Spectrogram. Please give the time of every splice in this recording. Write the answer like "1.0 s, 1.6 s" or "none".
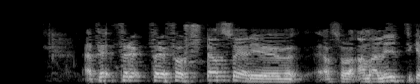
none

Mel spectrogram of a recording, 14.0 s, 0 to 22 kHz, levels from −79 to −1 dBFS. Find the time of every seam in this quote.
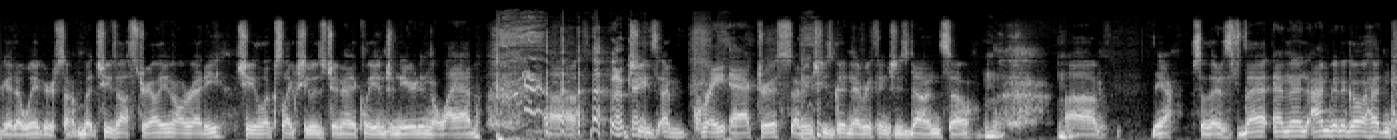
none

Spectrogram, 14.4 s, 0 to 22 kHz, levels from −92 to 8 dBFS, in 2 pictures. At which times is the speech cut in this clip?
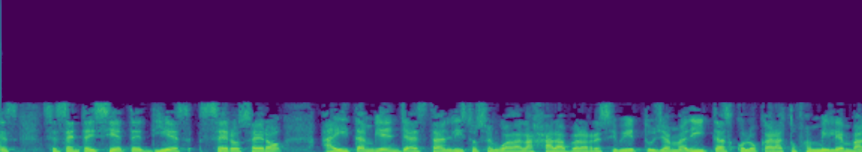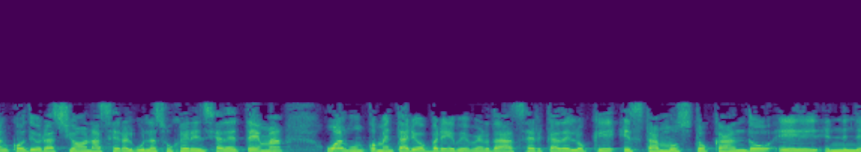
none

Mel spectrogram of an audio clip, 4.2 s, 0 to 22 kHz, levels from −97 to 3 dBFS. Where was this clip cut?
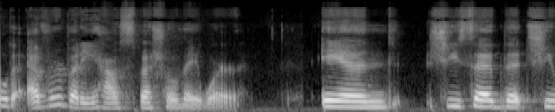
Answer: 2.3 s

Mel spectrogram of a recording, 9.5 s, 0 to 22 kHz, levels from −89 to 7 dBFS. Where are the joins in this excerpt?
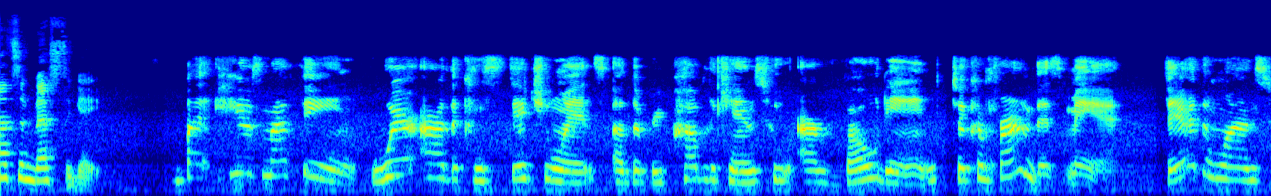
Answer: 7.1 s

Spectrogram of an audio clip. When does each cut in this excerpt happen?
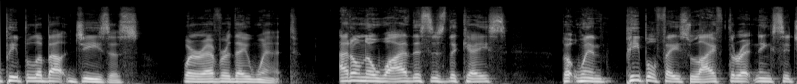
3.3 s, 6.9 s

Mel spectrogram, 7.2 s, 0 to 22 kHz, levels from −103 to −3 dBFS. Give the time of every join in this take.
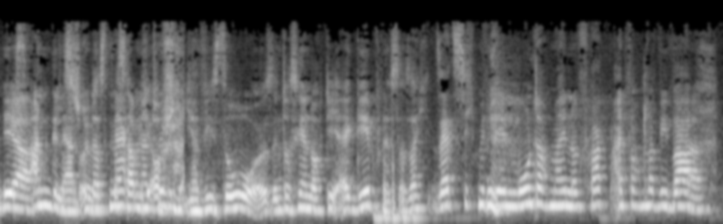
1.8 s

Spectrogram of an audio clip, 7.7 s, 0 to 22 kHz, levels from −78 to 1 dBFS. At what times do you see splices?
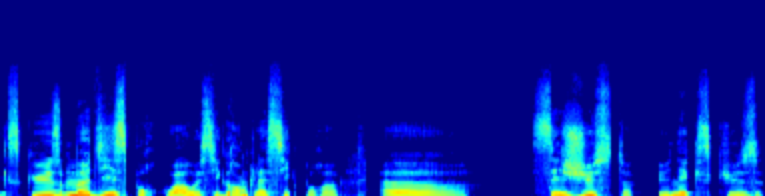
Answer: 3.6 s

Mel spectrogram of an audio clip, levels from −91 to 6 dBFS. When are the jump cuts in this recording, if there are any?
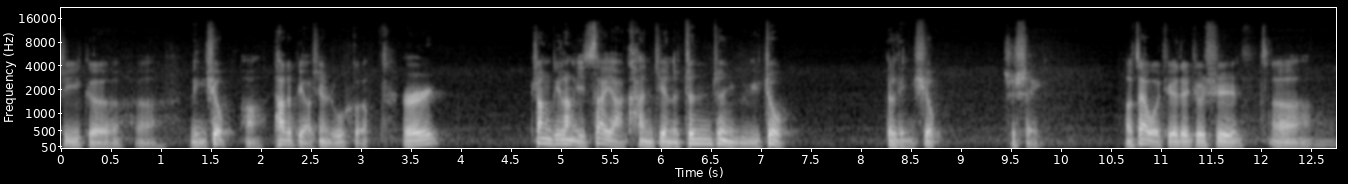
1.7 s, 3.3 s, 10.5 s

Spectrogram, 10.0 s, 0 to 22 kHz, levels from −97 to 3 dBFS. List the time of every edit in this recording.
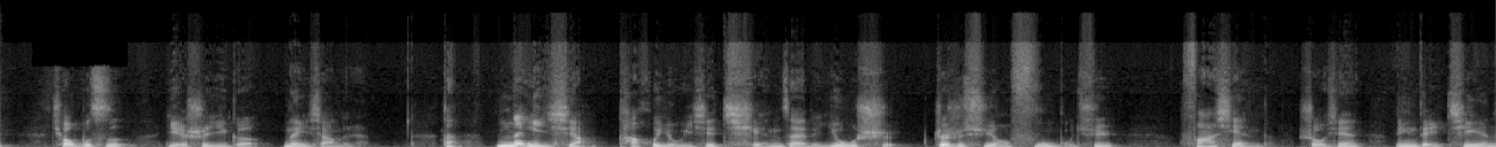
8.6 s

